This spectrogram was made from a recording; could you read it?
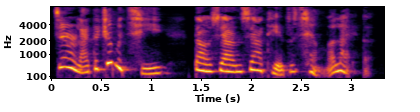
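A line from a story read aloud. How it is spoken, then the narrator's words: Laughing. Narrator (Chinese): 凤姐笑道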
